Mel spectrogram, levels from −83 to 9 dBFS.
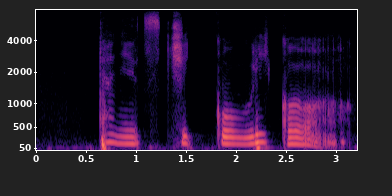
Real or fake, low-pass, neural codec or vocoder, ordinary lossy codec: fake; none; codec, 16 kHz, 2 kbps, FreqCodec, larger model; none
